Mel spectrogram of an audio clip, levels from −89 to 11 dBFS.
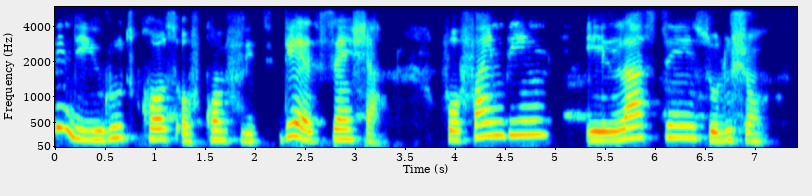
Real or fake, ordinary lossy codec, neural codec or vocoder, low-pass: fake; none; codec, 44.1 kHz, 7.8 kbps, DAC; 5.4 kHz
